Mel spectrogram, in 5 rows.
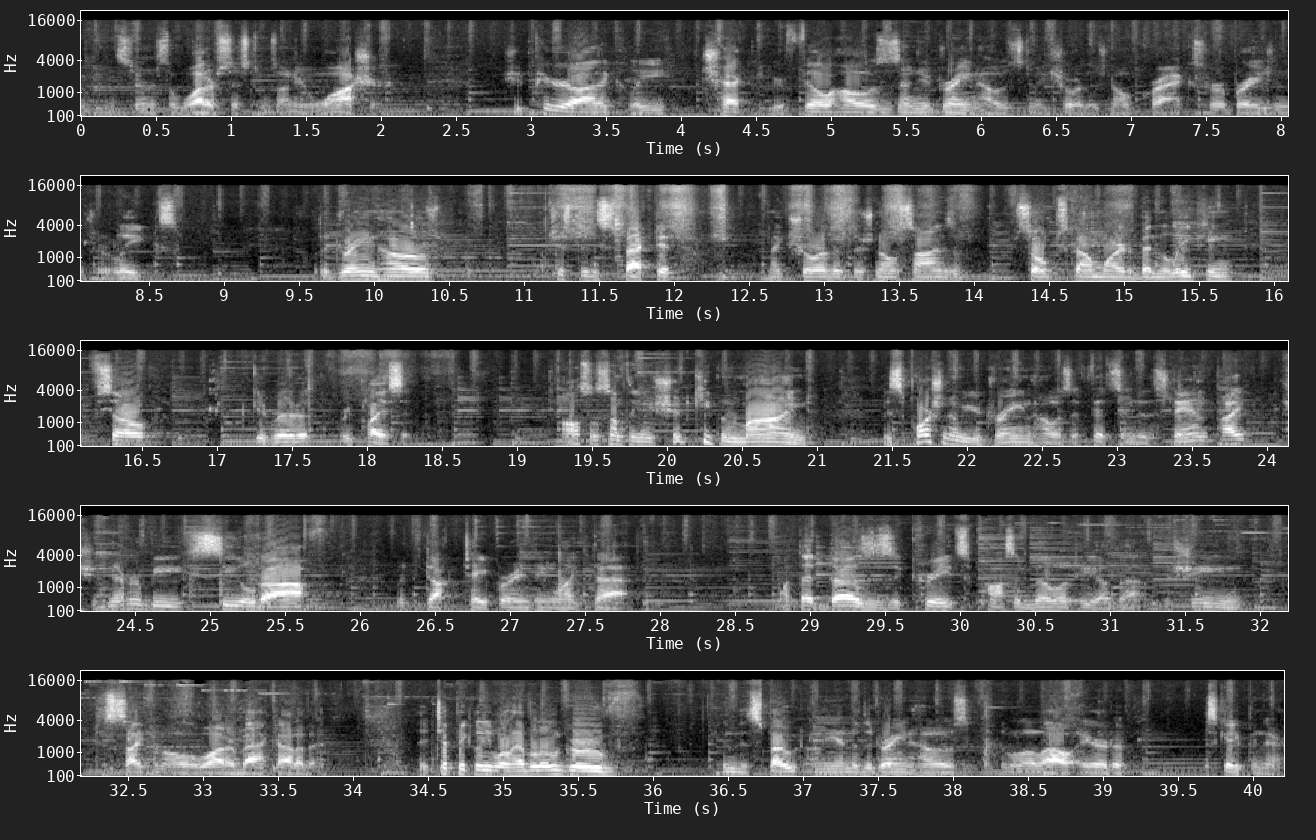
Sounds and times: Speech: 0.0 - 2.1, 2.8 - 8.7, 9.6 - 10.5, 11.2 - 16.6, 17.2 - 18.3, 19.3 - 27.9, 28.8 - 33.8, 34.4 - 40.2
Music: 0.0 - 40.2.

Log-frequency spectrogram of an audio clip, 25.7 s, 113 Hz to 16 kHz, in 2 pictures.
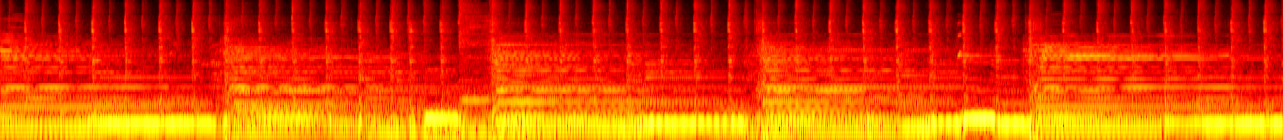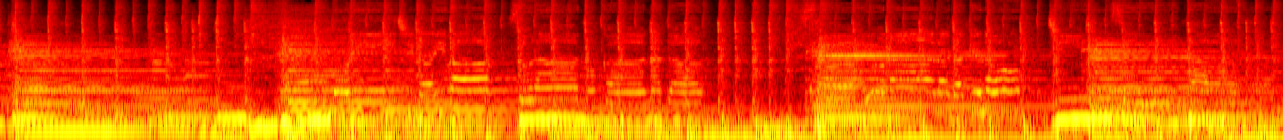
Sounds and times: Strum: 0.0 - 25.6.

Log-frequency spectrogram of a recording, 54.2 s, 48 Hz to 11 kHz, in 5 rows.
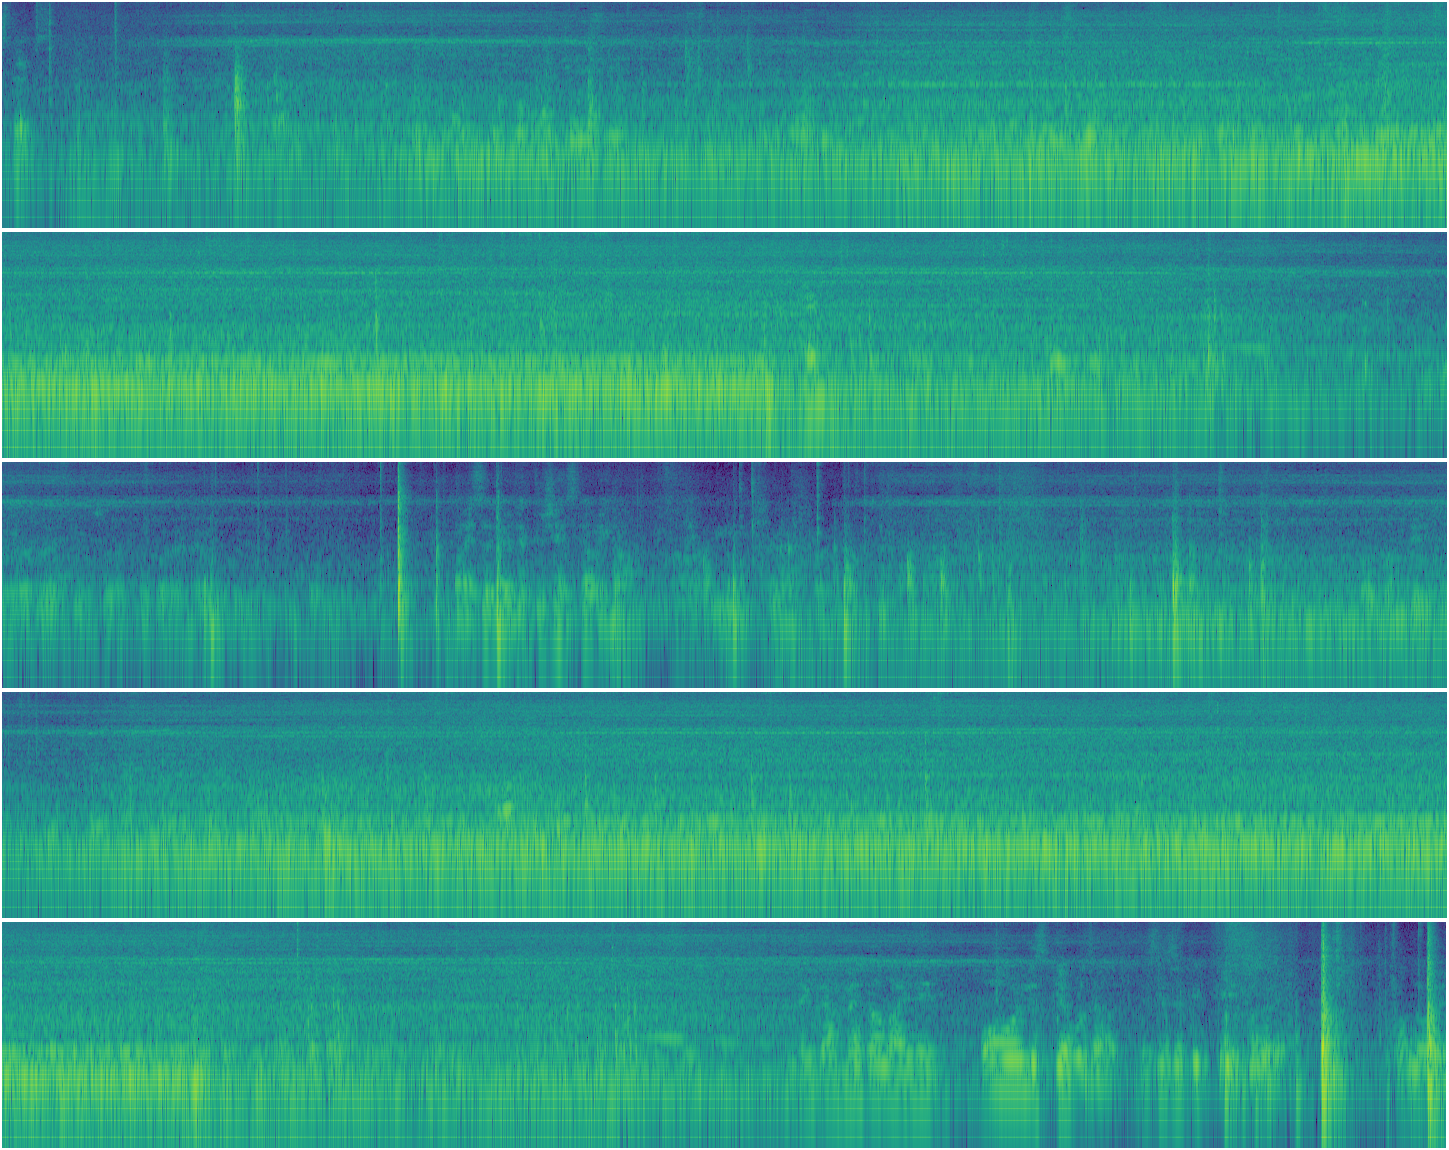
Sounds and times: Speech: 0.0 - 0.4, 3.2 - 4.7, 7.3 - 8.4, 16.8 - 17.2, 18.6 - 19.2, 21.5 - 24.2, 25.0 - 28.0, 31.8 - 33.8, 36.2 - 37.2, 49.2 - 53.1, 53.8 - 54.1.

